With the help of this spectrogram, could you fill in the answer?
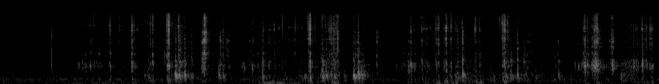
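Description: A hand-sized solid yellow bar of soap, held in the hand, is scraped and carved with a utility knife blade, and crumbly shavings fall away. The clip is a quiet run of short, bright, crisp scraping and crunching strokes with almost no low end. Each stroke cuts off sharply.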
